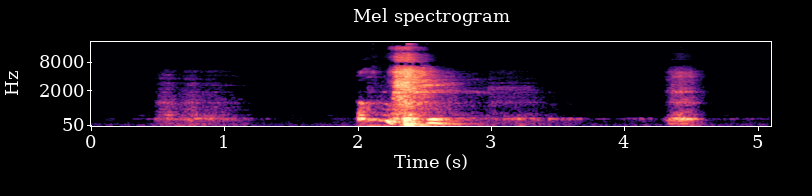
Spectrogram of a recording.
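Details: On day 2 of a cold, a person sneezes in the morning on waking, in longer rapid fits than the day before, though feeling a little better: an in-drawn breath, a sudden loud sneeze, then a smaller one.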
